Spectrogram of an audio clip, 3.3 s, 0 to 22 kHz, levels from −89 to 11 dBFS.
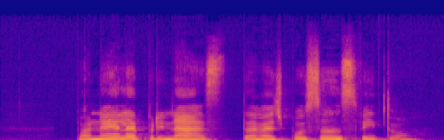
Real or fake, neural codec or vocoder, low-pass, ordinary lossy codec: fake; autoencoder, 48 kHz, 128 numbers a frame, DAC-VAE, trained on Japanese speech; 19.8 kHz; none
